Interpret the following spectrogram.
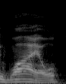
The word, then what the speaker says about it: Weil: Weil Center. Did I say it pronounced yes.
